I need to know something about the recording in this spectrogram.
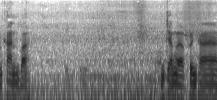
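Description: A motor vehicle's engine running, growing louder over about two seconds between stretches of speech.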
